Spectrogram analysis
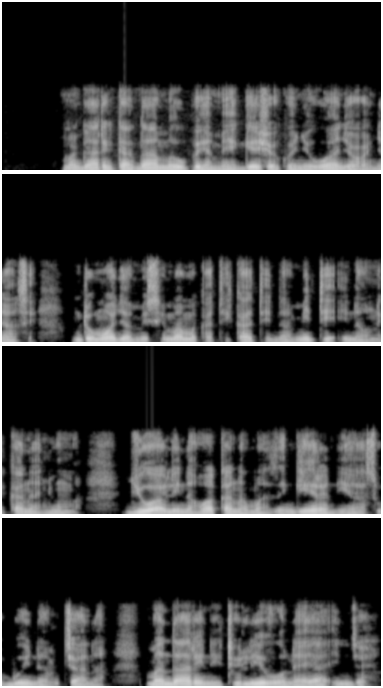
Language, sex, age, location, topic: Swahili, male, 18-24, Nairobi, finance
